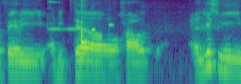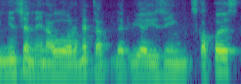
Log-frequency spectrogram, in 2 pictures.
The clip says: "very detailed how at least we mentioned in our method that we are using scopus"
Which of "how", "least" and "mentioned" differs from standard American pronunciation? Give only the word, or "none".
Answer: mentioned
